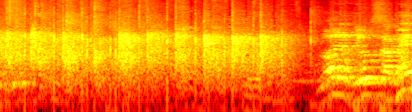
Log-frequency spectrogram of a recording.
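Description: A small audience claps hands.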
